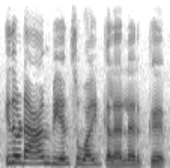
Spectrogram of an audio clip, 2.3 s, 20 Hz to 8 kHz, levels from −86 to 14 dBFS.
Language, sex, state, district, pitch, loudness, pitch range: Tamil, female, Tamil Nadu, Chennai, 250 Hz, -14 LUFS, 210-280 Hz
